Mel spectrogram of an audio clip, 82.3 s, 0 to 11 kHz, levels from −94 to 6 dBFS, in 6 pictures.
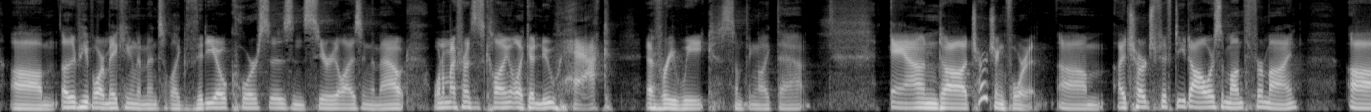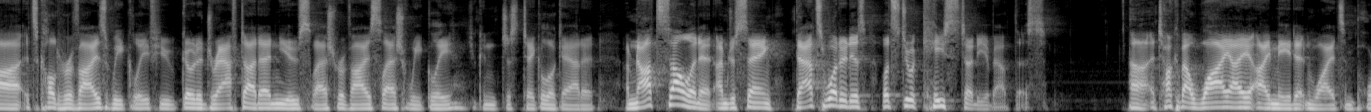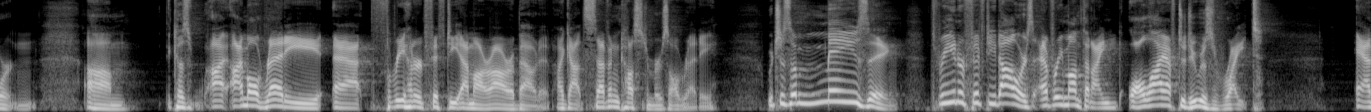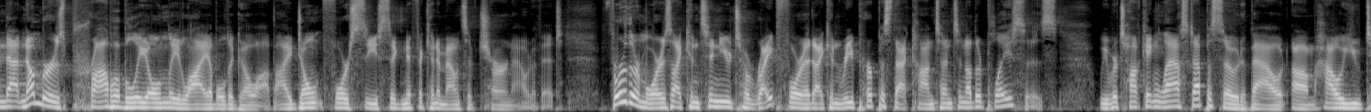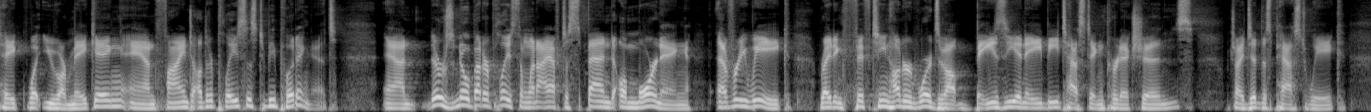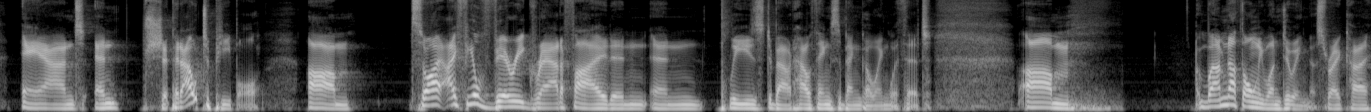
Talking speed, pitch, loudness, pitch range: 185 wpm, 135 Hz, -17 LUFS, 120-155 Hz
